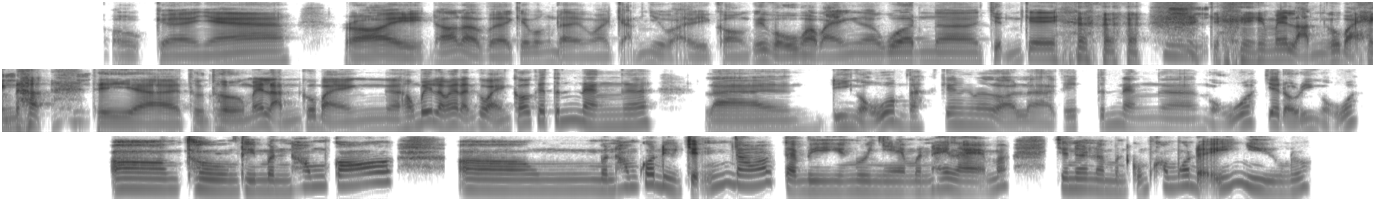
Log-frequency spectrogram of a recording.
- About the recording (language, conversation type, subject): Vietnamese, advice, Tôi thường thức dậy nhiều lần giữa đêm và cảm thấy không ngủ đủ, tôi nên làm gì?
- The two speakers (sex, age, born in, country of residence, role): female, 30-34, Vietnam, Vietnam, user; male, 25-29, Vietnam, Vietnam, advisor
- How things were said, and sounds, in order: chuckle; laughing while speaking: "cái"; laughing while speaking: "bạn đó"; unintelligible speech; tapping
